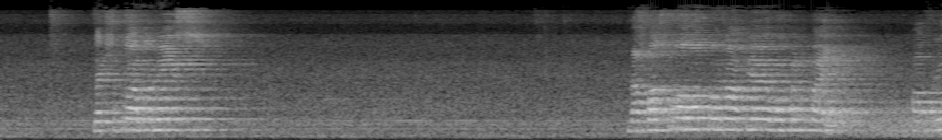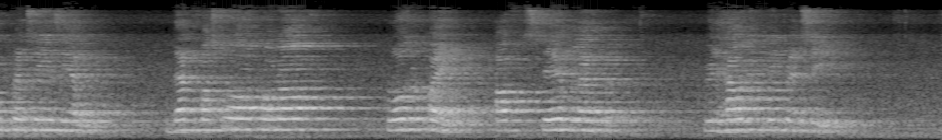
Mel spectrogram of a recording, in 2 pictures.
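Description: A man speaks calmly, explaining.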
